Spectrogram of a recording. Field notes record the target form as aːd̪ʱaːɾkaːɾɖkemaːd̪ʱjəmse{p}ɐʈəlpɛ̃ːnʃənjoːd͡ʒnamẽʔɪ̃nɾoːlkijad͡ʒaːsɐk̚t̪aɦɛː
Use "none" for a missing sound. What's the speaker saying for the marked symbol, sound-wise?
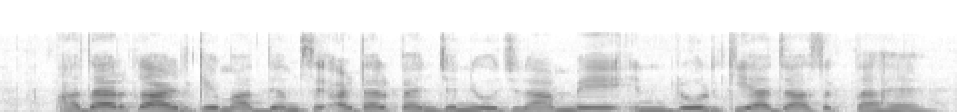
ʔ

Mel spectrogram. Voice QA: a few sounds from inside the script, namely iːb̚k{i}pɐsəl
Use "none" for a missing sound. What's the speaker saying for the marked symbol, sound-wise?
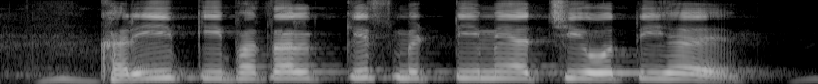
i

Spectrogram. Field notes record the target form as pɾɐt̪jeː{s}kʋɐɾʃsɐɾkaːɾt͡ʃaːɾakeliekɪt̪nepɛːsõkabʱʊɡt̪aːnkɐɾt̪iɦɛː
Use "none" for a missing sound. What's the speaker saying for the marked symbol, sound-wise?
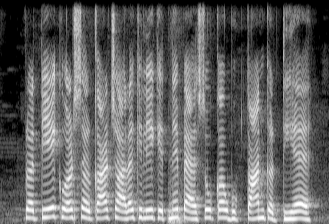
none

